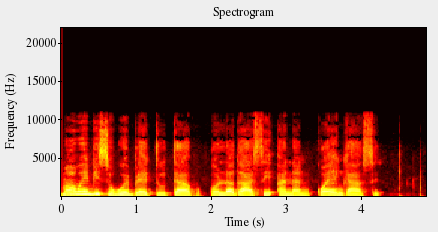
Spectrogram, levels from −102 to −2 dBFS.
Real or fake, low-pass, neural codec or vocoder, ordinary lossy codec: fake; 10.8 kHz; codec, 24 kHz, 0.9 kbps, WavTokenizer, medium speech release version 2; none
